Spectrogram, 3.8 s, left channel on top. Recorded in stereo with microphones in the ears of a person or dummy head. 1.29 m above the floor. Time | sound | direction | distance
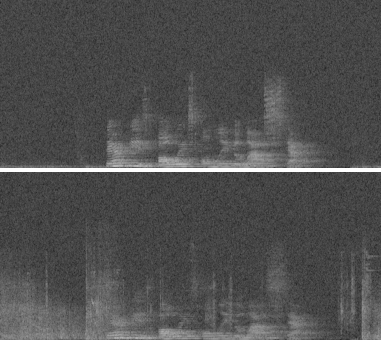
1.1 | a woman speaking | 40° left (ahead or behind) | 6 m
